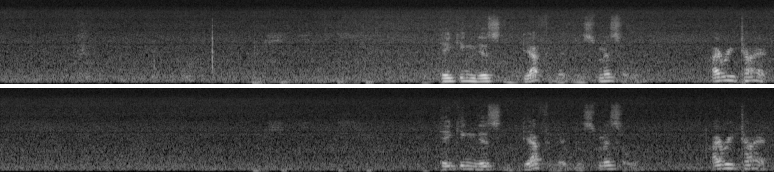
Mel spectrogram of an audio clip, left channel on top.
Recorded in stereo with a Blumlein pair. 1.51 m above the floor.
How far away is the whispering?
About 2 m.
